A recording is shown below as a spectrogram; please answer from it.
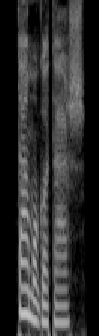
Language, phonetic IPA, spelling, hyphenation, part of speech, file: Hungarian, [ˈtaːmoɡɒtaːʃ], támogatás, tá‧mo‧ga‧tás, noun, Hu-támogatás.ogg
- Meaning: support, encouragement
